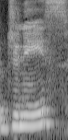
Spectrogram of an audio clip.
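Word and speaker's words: Jennice: Jenice Denise Janice Janice I think it's pronounced like Denise but with a G or like sorry with a J but G sound so Janice who's a deck hand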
